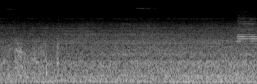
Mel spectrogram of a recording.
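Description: A jet airliner taxis at Brisbane Airport at night ahead of departure, a loud, steady engine roar and rumble close by with no break.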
